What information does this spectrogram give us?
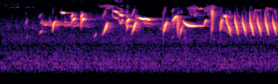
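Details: European goldfinch in melodic song, a dense stream of high, liquid twitters and slurred whistles followed by a quick, evenly repeated trill, against a low steady hum.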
